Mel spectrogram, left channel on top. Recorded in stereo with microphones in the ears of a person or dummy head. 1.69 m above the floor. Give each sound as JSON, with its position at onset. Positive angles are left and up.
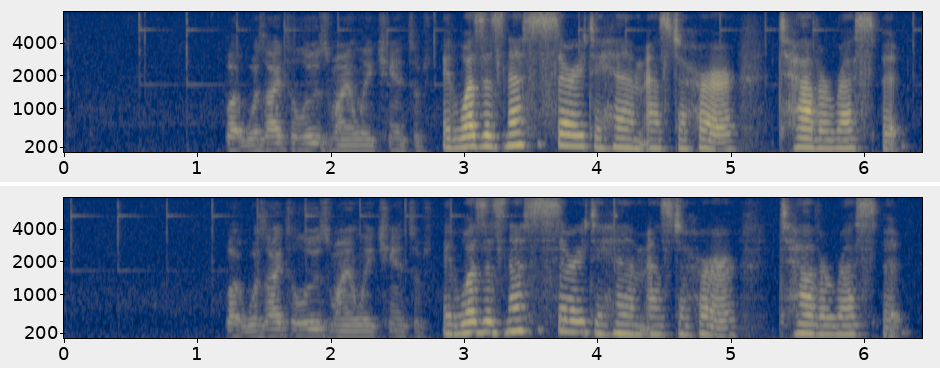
{"t": 1.2, "sound": "a man speaking", "side_deg": 25, "distance_m": 1.5}
{"t": 2.9, "sound": "a woman speaking", "side_deg": 50, "distance_m": 0.8}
